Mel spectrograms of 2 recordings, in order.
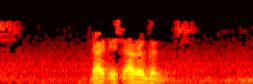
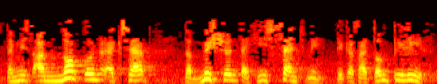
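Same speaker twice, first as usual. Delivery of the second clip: ordinary talk, nothing marked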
